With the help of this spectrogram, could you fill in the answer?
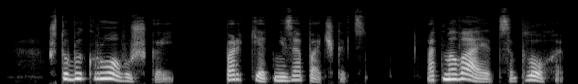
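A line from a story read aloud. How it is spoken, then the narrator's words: Willing, courteous. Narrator (Russian): Трэвис охотно пояснил, причем довольно любезным тоном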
